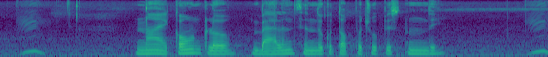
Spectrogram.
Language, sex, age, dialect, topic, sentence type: Telugu, male, 18-24, Utterandhra, banking, question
